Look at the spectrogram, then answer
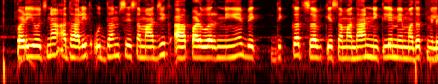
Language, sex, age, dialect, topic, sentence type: Magahi, female, 25-30, Western, banking, statement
